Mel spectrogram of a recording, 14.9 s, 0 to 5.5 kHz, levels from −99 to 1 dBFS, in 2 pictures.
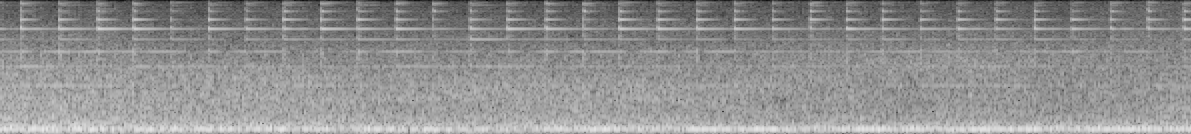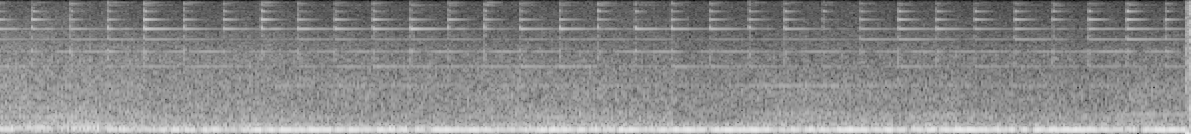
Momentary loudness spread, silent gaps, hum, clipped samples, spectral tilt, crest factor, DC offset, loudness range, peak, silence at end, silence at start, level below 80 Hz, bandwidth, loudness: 3 LU; none; none; under 0.1%; -7 dB/octave; 10 dB; 0.4%; 2 LU; -4 dBFS; 0 s; 0 s; -32 dBFS; 5.4 kHz; -16 LUFS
